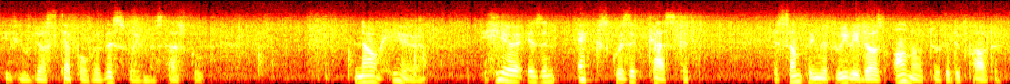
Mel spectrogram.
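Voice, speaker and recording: An actor playing a solicitous, solemnly courteous mortician with a smooth sales patter in a 1940s radio drama. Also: male voice, lowish voice, expressive, moderate pace, lightly acted. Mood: unctuous, persuasive. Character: unctuous, solicitous mortician selling caskets. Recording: muffled, hissy old radio recording.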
